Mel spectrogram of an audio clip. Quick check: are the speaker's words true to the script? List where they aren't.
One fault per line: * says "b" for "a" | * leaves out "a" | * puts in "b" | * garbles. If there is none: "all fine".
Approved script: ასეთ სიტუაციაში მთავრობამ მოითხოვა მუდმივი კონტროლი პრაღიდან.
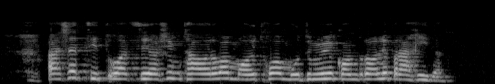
all fine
